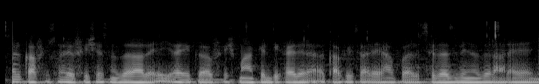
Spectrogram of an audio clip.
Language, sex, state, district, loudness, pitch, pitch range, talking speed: Hindi, male, Maharashtra, Pune, -29 LUFS, 100 Hz, 95-105 Hz, 280 wpm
